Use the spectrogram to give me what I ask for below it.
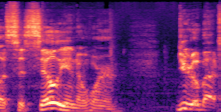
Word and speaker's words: caecilian: What, is it spelled like Sicilian? No, it starts with C. It's like no, it's like C-E, Sicilian.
